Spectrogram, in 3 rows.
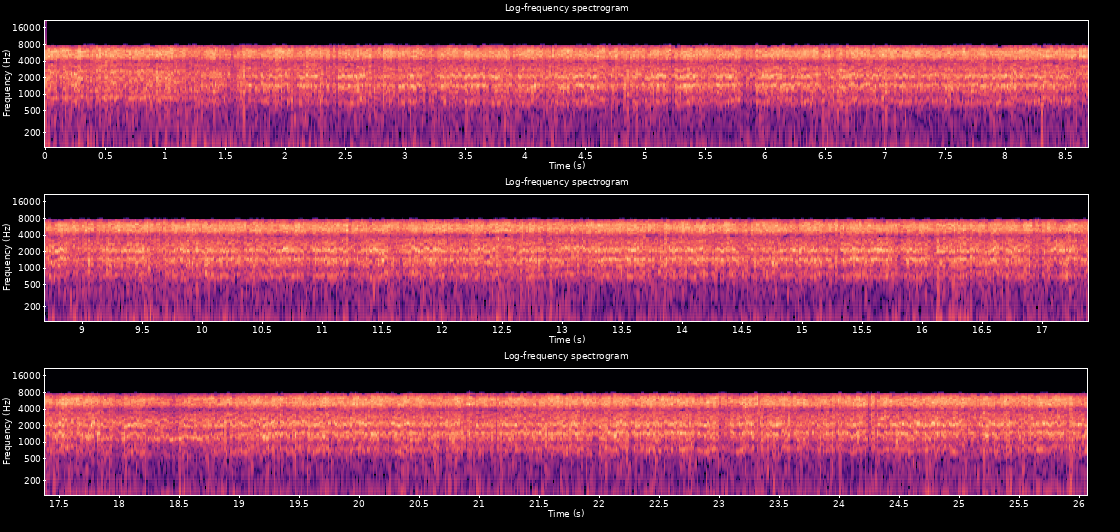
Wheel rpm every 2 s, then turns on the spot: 220, 200, 190, 200, 200, 200, 200, 200, 190, 170, 200, 190, 190.
none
